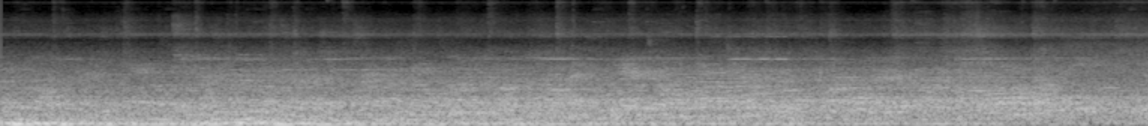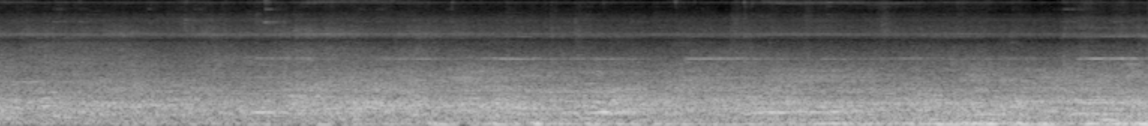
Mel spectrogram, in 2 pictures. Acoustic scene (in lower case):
subway station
